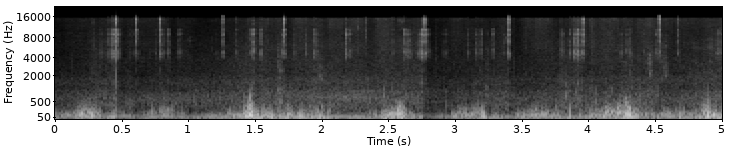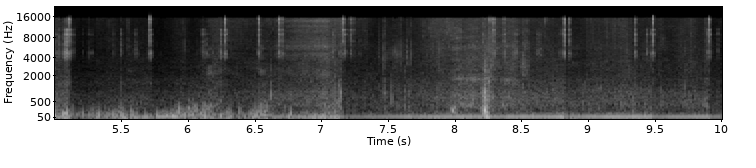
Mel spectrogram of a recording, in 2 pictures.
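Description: Handling noise while fly casting: rustling and many irregular small clicks, with soft low thuds in the first few seconds. A steady low rumble sets in at about seven seconds.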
